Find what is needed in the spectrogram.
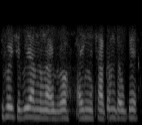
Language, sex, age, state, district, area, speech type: Manipuri, female, 45-60, Manipur, Churachandpur, urban, conversation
